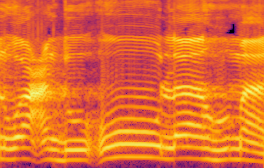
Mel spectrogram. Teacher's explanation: di sini ada sukun wawu yang kita baca sebagai mat tabi'i, dia dipanjangkan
